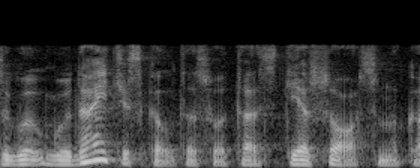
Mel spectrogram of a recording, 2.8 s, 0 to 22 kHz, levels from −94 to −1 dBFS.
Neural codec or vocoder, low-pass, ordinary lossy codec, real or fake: none; 7.2 kHz; MP3, 64 kbps; real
